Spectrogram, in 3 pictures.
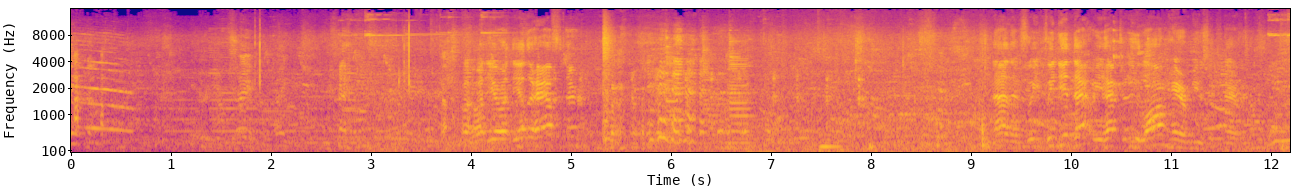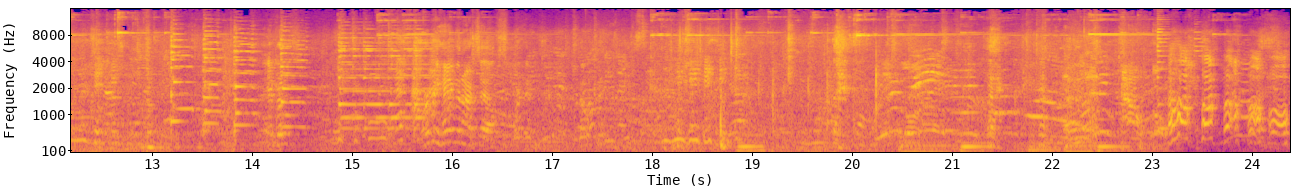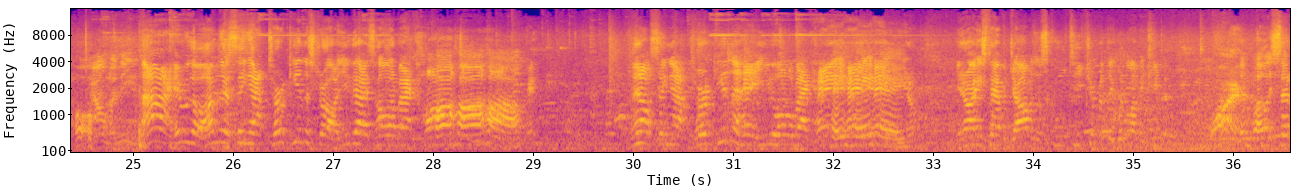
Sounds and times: Music: 0.3 - 4.7, 6.3 - 8.2, 12.0 - 15.9, 18.0 - 23.2.

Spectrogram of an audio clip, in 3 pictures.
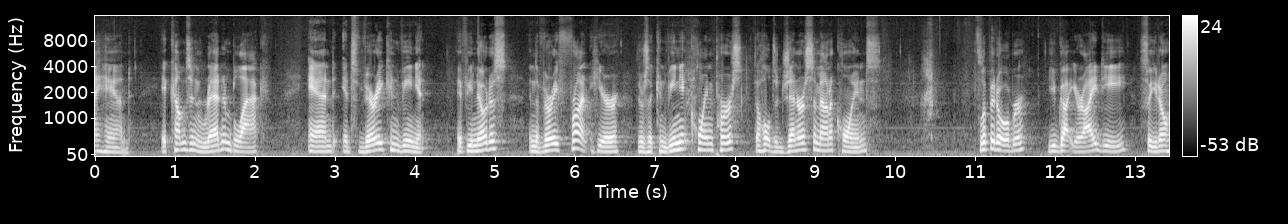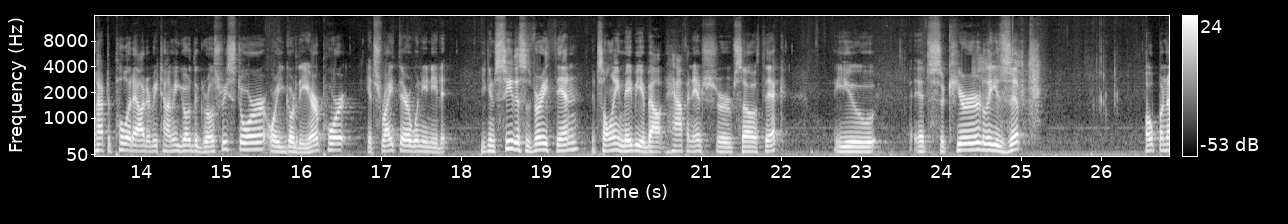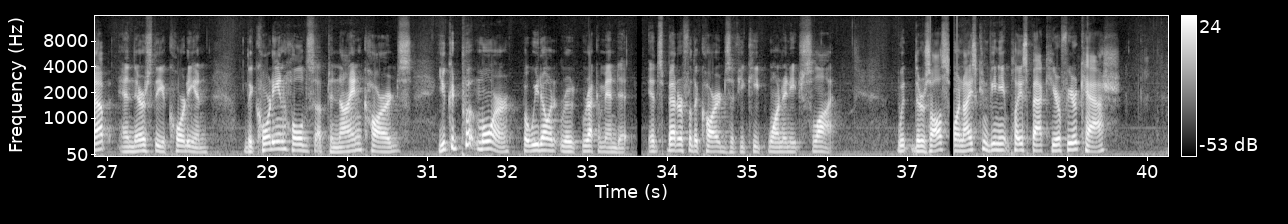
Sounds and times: Speech: 0.0 - 9.9, 11.0 - 22.1, 22.7 - 25.3, 26.6 - 36.2, 36.9 - 39.8
Zipper (clothing): 10.2 - 10.6.

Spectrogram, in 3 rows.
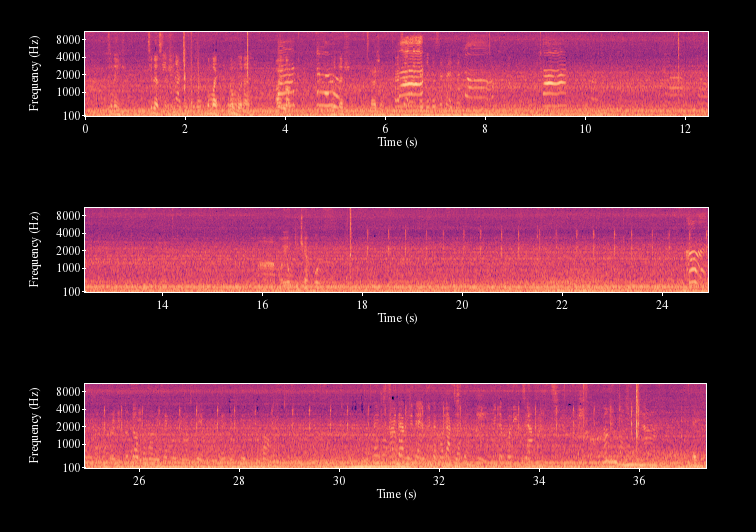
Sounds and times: Car: 0.0 - 37.3
Traffic noise, roadway noise: 0.0 - 37.3
Speech: 0.5 - 7.9, 24.5 - 28.8.

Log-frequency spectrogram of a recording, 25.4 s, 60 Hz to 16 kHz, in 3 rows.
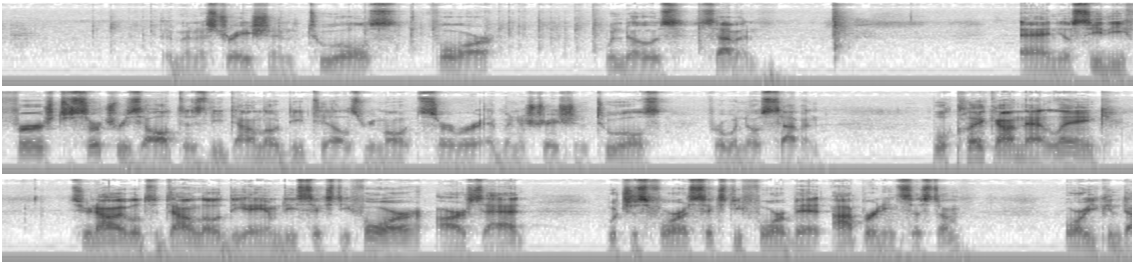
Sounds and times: Speech: 1.2 - 3.7, 4.5 - 5.8, 7.6 - 14.6, 15.4 - 16.9, 17.5 - 20.9, 21.5 - 24.2, 25.0 - 25.4.

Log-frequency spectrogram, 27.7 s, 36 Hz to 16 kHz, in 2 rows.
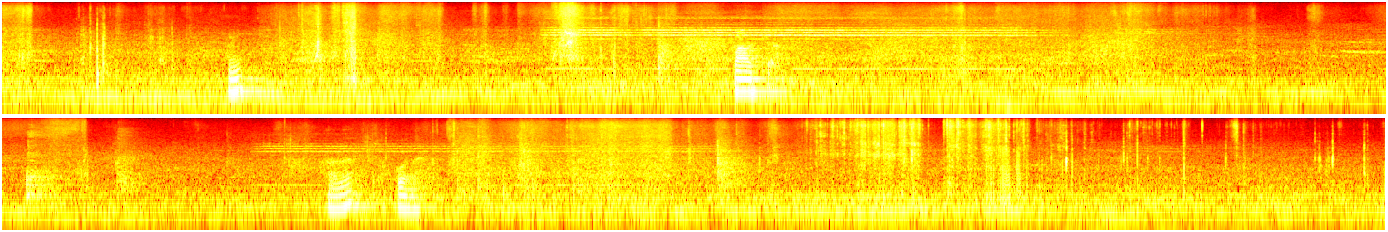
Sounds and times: Speech: 7.3 - 8.0, 17.1 - 18.2.

